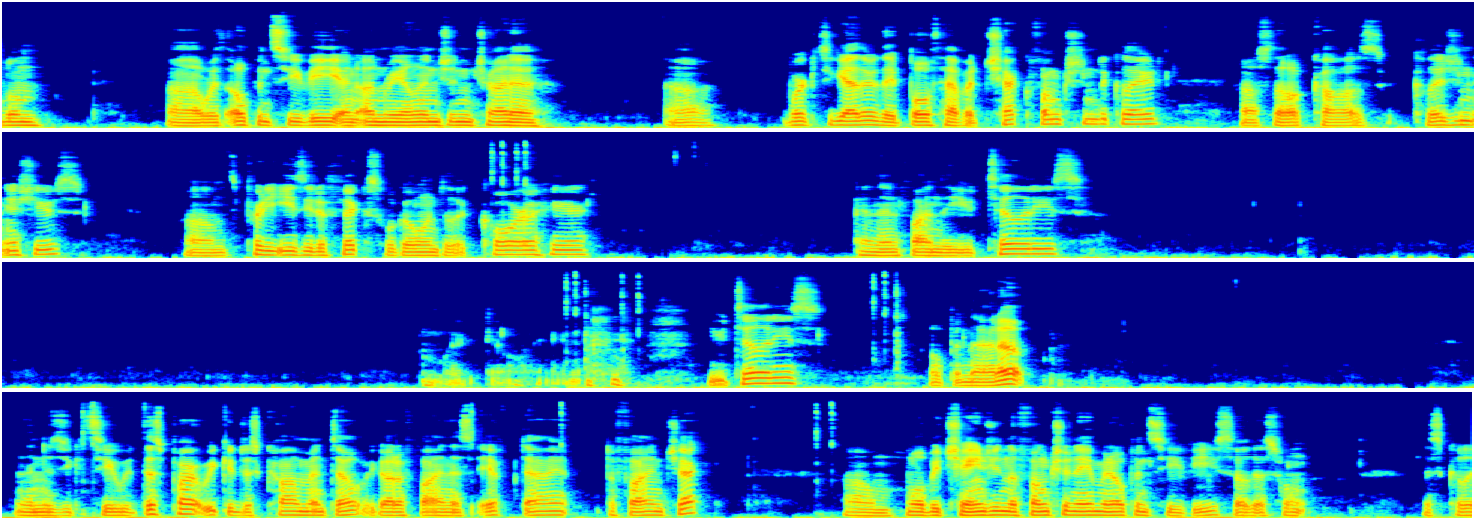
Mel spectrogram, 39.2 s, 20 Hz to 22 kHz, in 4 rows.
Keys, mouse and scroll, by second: 2.0-3.4 scroll down 3, 13.1 click, 16.0 scroll down 3, 23.4 click, 23.8 right click, 25.4 right click, 25.5 click, 30.0 click, 32.7 click, 34.8 click.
